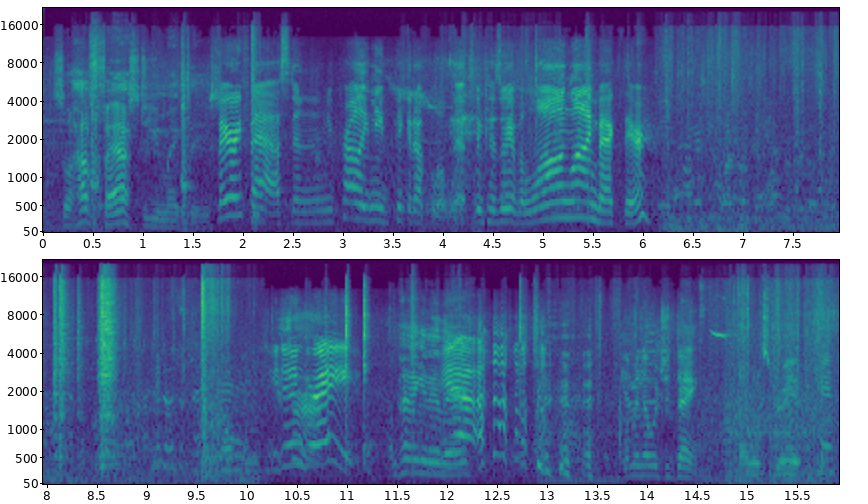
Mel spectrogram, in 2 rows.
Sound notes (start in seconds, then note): 6.4 people chattering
